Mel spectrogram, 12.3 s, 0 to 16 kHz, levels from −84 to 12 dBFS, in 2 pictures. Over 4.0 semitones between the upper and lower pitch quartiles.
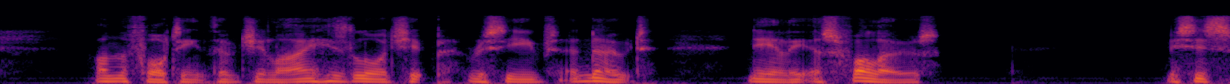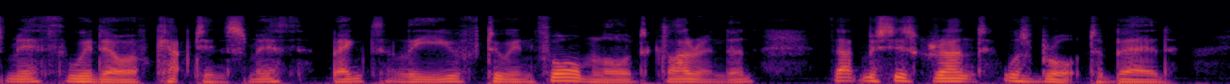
No: average, 3.5 semitones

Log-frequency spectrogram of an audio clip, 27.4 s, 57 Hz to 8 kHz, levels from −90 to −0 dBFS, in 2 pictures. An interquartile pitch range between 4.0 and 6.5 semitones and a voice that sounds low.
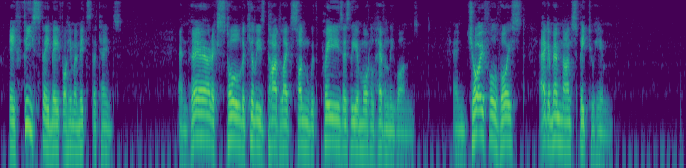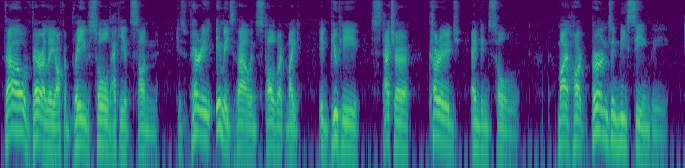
Yes: average, 4.7 semitones; low, 105 Hz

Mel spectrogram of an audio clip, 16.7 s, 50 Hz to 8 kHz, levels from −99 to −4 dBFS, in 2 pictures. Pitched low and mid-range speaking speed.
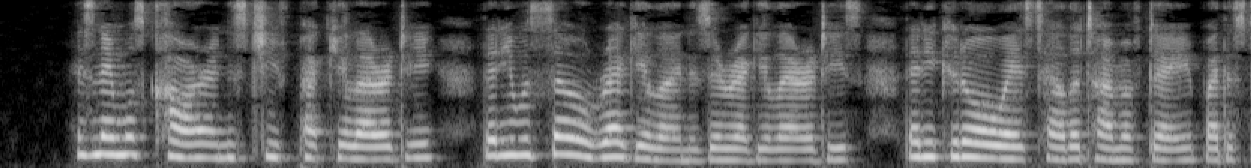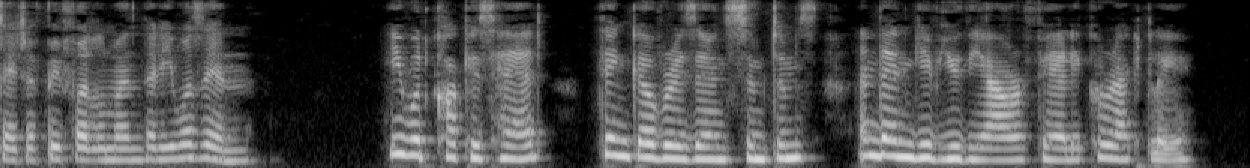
No: high, 220 Hz; average, 185 wpm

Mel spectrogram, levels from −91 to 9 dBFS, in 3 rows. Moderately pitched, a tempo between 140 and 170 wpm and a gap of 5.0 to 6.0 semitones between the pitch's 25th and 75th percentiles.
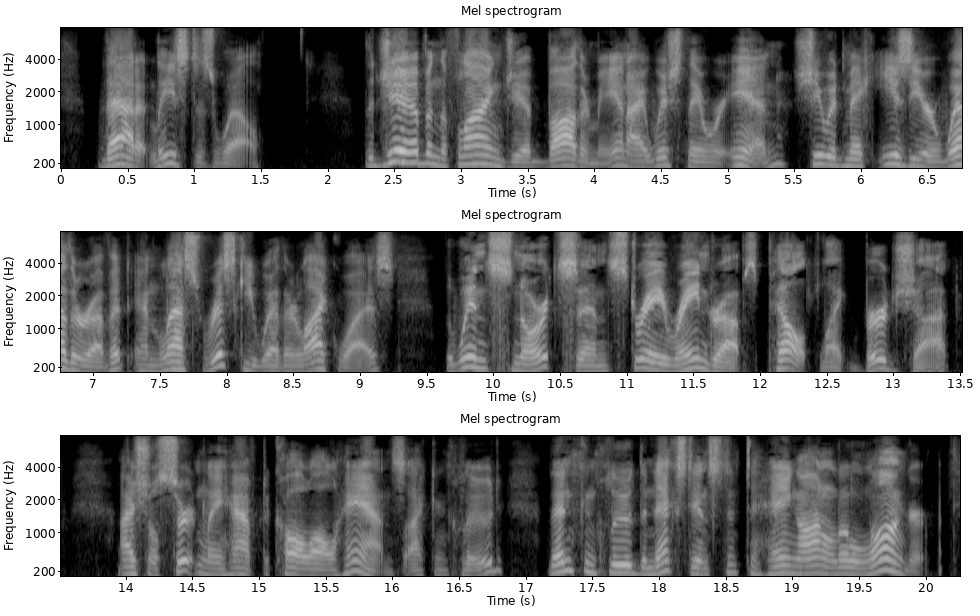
No: medium, 145 Hz; average, 180 wpm; wide, 5.5 semitones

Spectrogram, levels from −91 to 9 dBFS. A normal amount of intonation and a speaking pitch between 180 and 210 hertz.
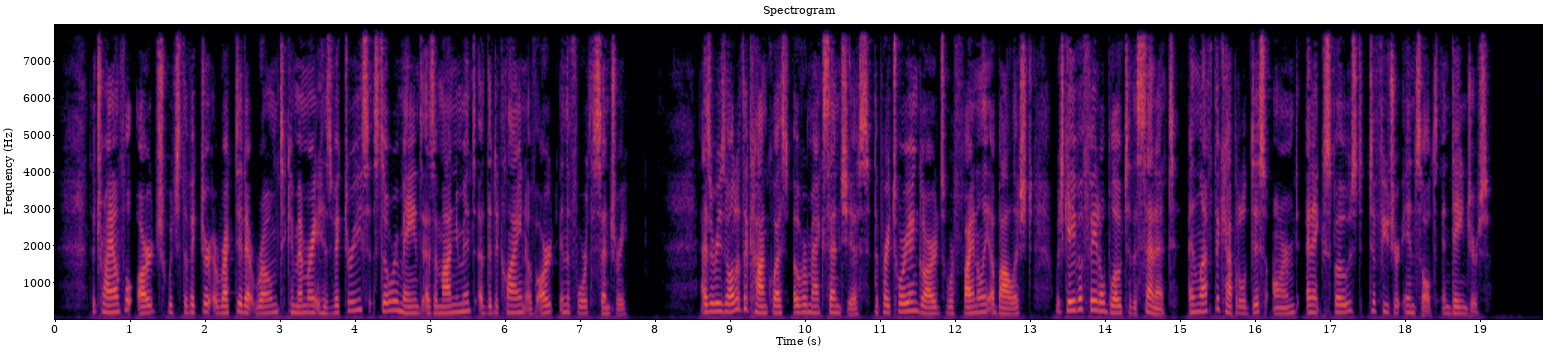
Yes: average, 3.2 semitones; high, 190 Hz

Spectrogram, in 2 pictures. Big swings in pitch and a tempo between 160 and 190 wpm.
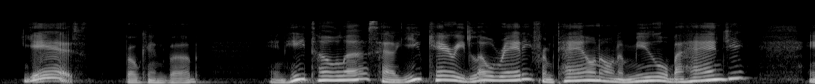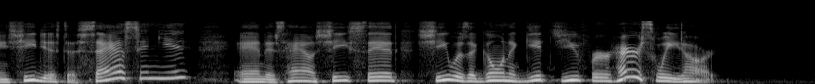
No: wide, 6.8 semitones; average, 145 wpm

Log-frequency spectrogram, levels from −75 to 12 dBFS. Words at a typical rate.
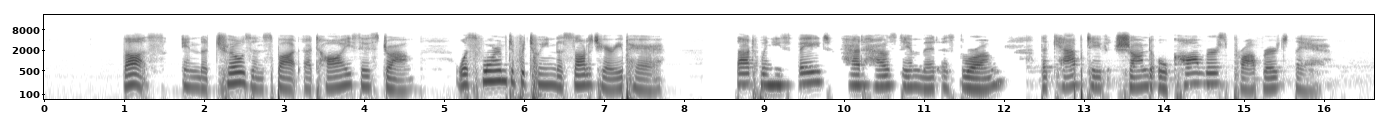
No: slow, 115 wpm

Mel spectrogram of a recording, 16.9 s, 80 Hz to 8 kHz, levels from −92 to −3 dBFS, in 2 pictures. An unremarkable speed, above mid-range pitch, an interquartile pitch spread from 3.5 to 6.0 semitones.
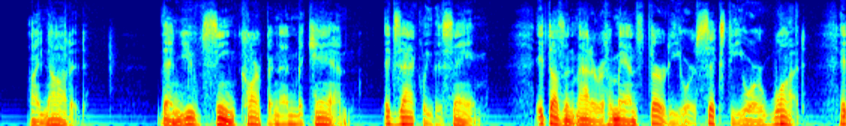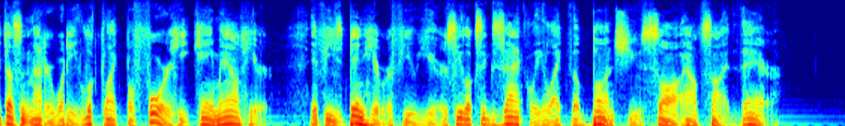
No: average, 180 wpm; very low, 90 Hz; average, 4.0 semitones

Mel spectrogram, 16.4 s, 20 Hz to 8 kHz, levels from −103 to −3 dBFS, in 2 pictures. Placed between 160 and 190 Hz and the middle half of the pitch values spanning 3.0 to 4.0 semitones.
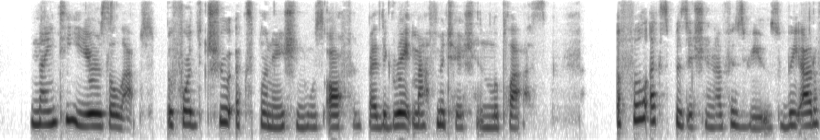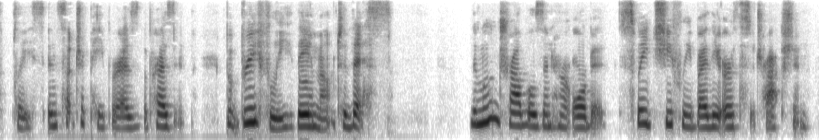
No: high, 230 Hz; average, 3.3 semitones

